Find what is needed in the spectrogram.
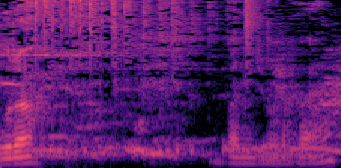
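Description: Domestic pigeons cooing: several low, wavering coos.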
